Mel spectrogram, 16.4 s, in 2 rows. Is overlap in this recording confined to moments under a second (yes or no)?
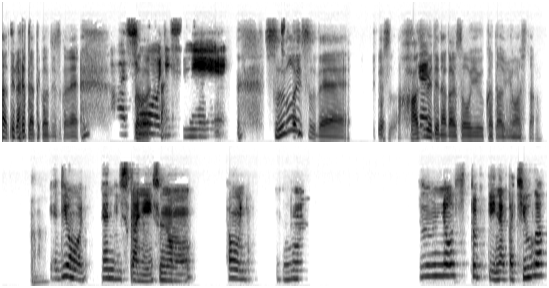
yes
